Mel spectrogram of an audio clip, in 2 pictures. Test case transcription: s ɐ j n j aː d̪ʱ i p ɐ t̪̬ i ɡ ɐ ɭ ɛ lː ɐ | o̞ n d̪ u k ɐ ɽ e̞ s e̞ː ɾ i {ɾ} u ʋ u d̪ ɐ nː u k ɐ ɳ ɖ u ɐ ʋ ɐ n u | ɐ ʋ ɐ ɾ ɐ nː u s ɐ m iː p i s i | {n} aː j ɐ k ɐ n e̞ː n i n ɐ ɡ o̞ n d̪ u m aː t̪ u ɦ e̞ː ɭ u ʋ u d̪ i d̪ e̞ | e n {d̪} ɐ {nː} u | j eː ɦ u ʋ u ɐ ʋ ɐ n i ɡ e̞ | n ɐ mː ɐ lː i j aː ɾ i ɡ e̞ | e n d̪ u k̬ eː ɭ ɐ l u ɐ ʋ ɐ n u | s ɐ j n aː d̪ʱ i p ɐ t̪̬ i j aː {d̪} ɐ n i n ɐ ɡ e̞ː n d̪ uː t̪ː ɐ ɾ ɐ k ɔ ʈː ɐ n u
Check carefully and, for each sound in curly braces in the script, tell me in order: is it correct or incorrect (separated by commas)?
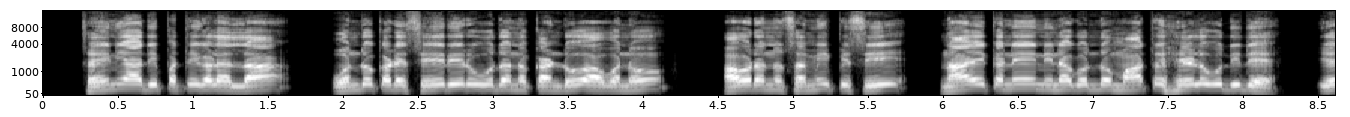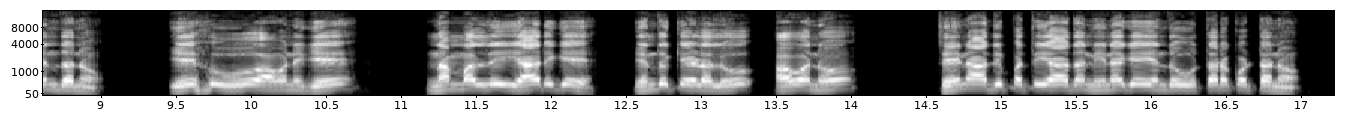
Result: correct, correct, correct, incorrect, correct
